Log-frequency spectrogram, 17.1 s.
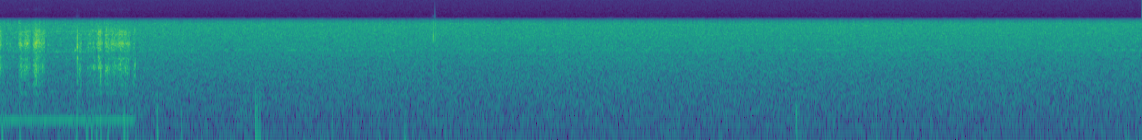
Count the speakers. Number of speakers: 0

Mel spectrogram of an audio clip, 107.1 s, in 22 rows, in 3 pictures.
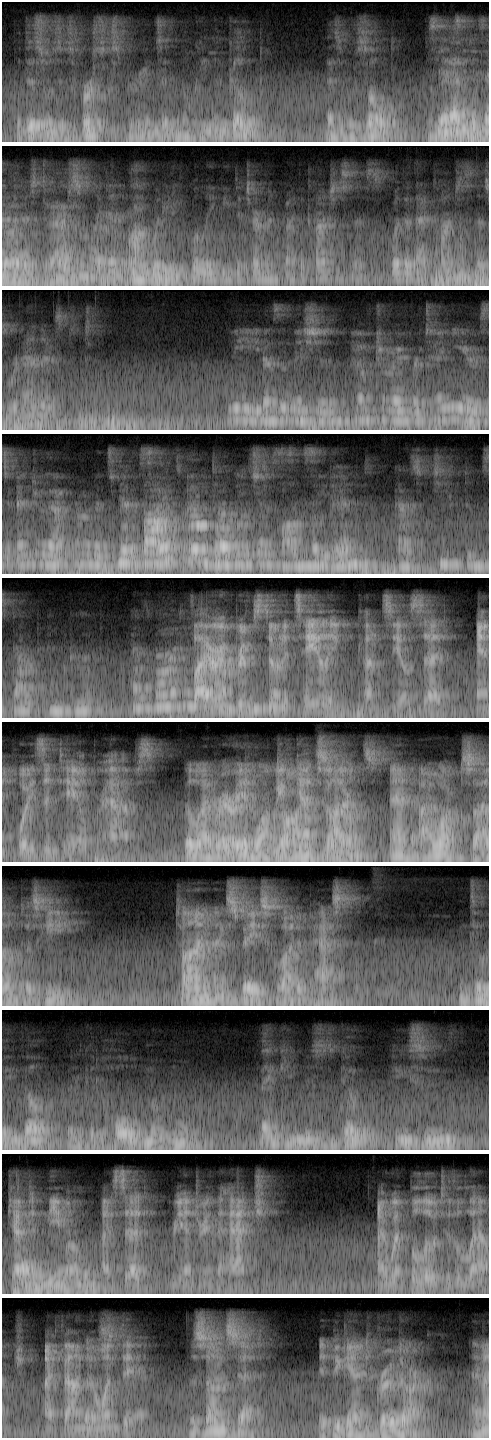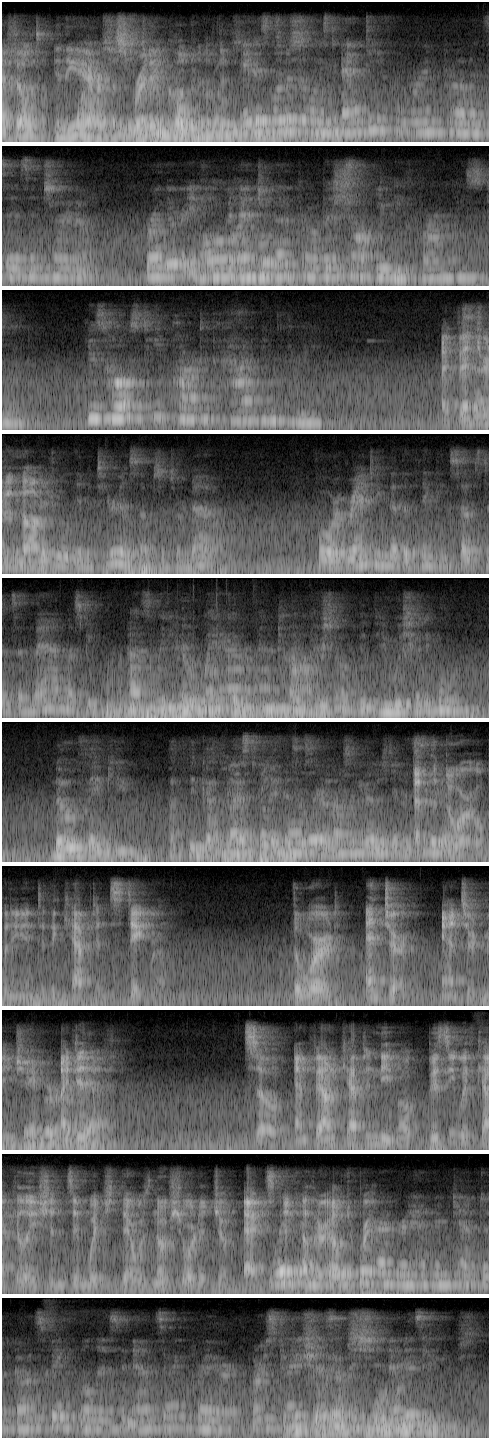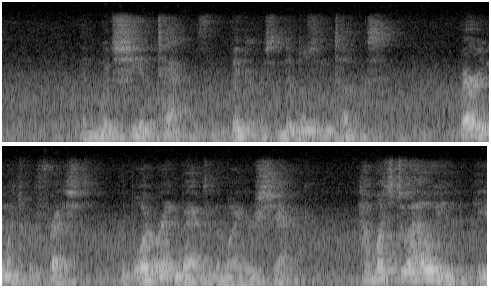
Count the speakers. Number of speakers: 6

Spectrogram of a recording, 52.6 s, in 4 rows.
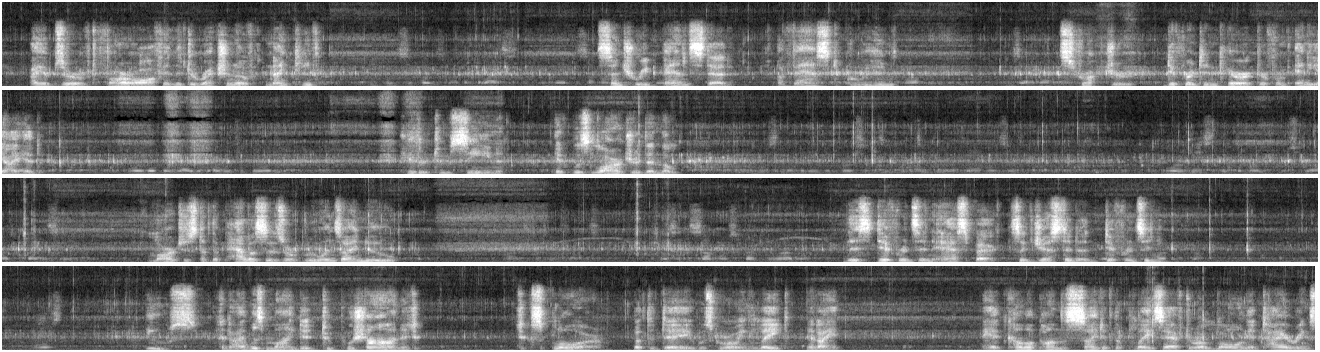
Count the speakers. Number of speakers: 2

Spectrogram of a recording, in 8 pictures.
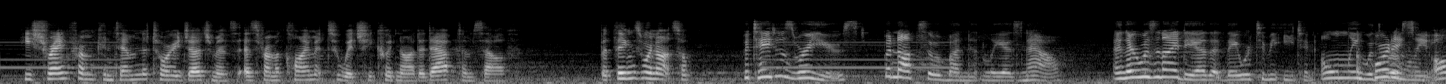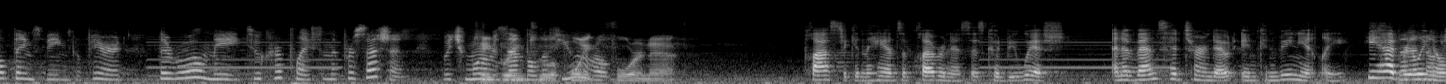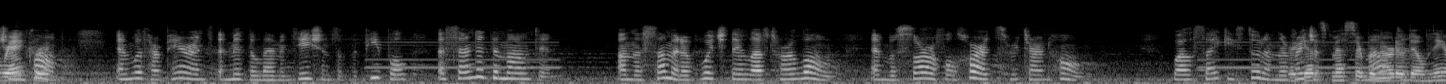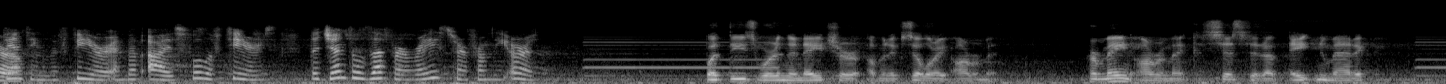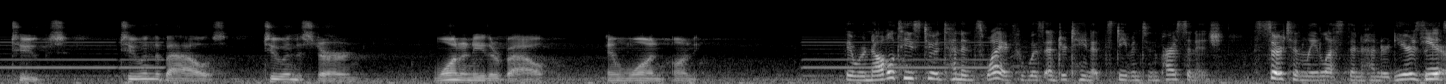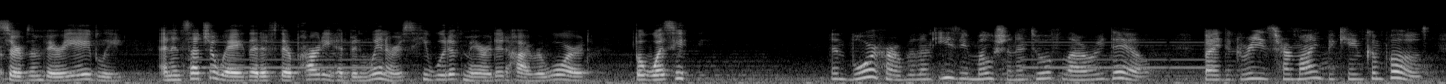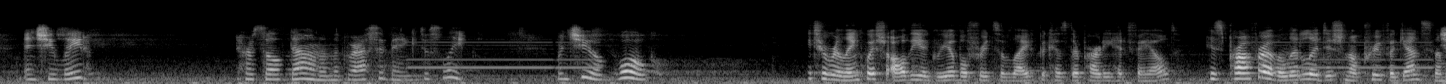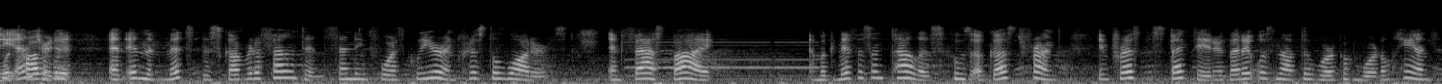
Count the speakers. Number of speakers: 4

